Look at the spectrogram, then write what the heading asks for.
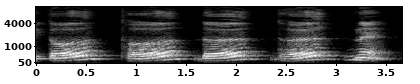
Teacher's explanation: हम उच्चारण करेंगे तो जिह्वा ऊपर वाले दांतों को स्पर्श करेगी। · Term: त वर्ग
